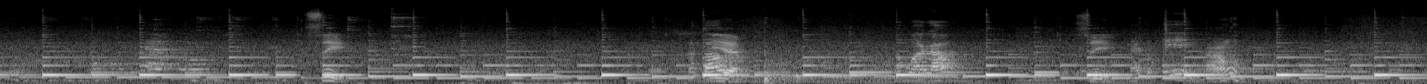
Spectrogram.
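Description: Ukulele fingerpicked in single plucked notes, about two a second, picking out a string pattern over a G–C–Em–C chord progression.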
